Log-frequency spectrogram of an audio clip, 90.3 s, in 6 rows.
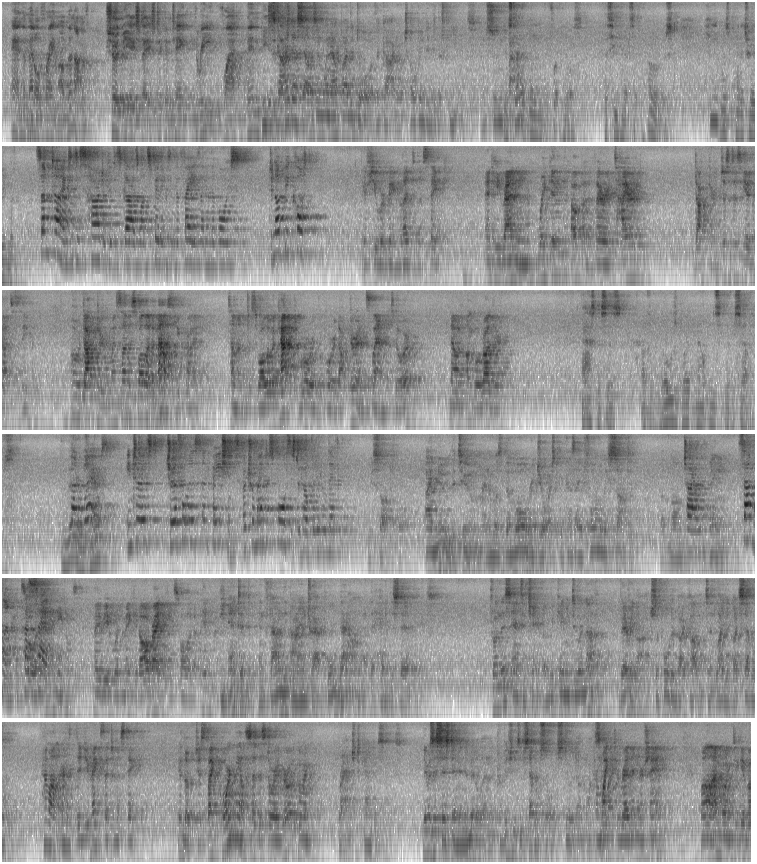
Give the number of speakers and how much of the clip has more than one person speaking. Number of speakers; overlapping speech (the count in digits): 5, about 5%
